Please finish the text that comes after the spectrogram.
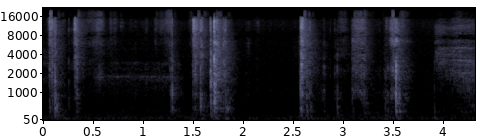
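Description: Tarot cards shuffled in repeated short riffling bursts with brief pauses between, close and fairly quiet, with no talking.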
